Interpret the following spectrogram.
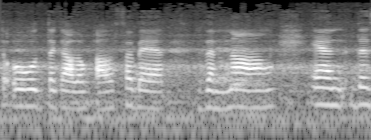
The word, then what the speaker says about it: ng: pronounce a Tagalog sentence, instead of pronouncing nang as NG or that nang, you sounds neng. Neng, because you have that E sweet sounds in most of your letters. And you also pronounce it or you read it as naga if the NG is already in a sentence or in a word.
